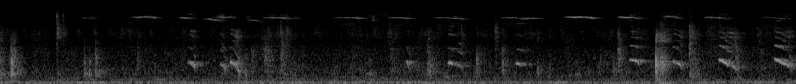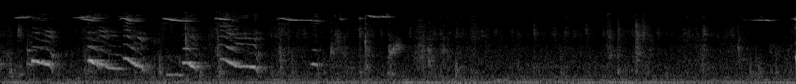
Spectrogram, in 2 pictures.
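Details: English Mastiff puppies whimpering: a run of thin, falling, high-pitched whines repeated in quick succession through the middle, over a steady low hum and faint high whistling.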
